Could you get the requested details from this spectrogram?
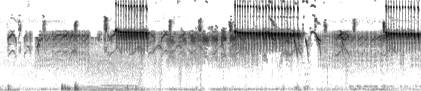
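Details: Sirtu bird lure call used by trappers: loud, fast buzzy trills in bursts about a second long, separated by softer twittering and brief upslurred whistles.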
